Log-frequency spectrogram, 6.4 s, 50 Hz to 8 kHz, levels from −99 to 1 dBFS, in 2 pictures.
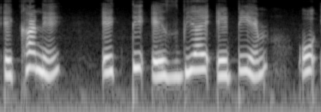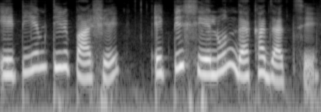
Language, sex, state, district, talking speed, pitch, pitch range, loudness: Bengali, female, West Bengal, Paschim Medinipur, 175 wpm, 295 Hz, 265-345 Hz, -17 LUFS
